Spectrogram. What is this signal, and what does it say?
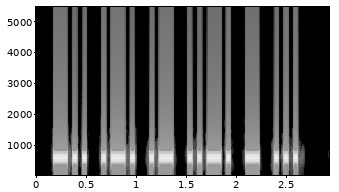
Morse code, heard as a keyed tone, about 25 wpm, 600 Hz. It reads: DRAFTS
